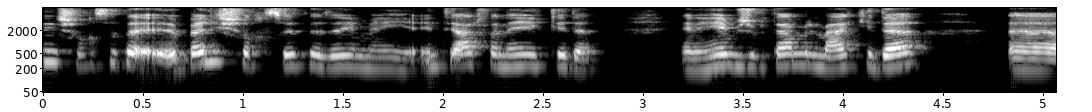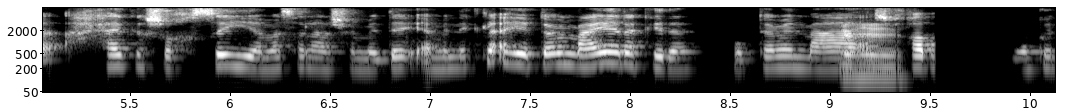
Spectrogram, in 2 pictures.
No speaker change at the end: Yes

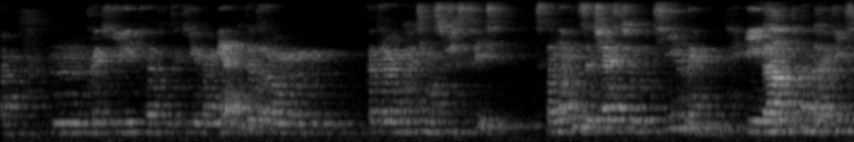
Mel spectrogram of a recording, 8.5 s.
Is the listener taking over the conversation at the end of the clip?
No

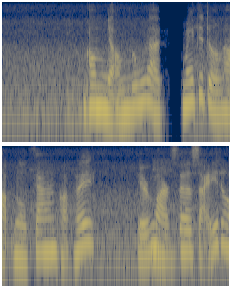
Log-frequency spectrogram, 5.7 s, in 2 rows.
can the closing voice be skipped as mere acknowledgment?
Yes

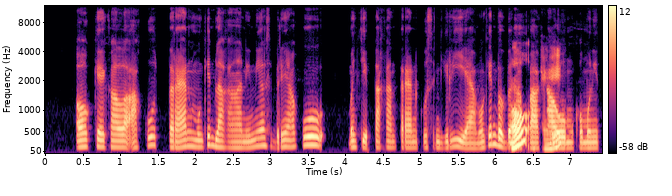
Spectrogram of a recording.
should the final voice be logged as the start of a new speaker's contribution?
No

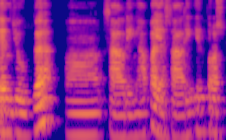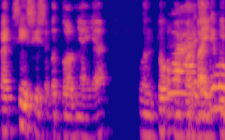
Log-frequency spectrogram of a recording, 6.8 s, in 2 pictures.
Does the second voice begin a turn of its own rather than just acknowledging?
Yes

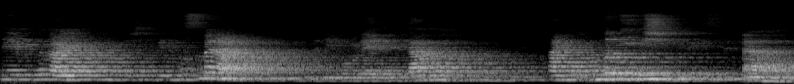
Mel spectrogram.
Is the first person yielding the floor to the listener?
No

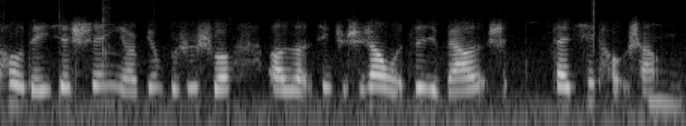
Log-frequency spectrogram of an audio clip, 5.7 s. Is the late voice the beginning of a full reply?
Yes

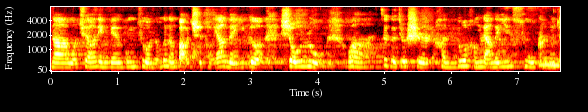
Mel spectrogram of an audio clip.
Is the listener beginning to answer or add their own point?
Yes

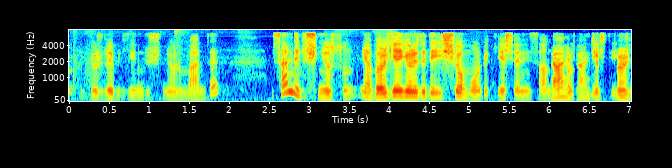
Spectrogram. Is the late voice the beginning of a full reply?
Yes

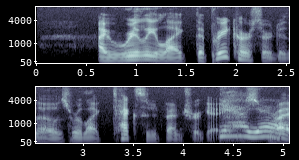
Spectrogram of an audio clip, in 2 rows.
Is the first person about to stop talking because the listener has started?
No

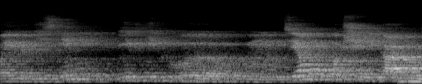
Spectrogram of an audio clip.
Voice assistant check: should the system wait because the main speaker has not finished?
Yes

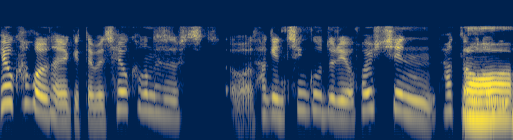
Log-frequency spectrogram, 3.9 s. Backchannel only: No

